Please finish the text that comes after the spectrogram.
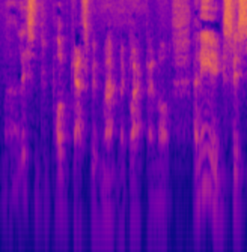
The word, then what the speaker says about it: McLaughlin: to podcast with Matt McLaughlin off and he exists his name is pronounced mcLaughlin I mean come on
